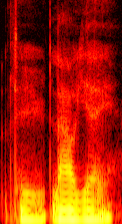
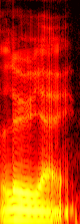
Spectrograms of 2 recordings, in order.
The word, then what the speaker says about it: Lou Ye: It's not Lu Ye. It's Lao Ye. It's not like Lou Reed.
